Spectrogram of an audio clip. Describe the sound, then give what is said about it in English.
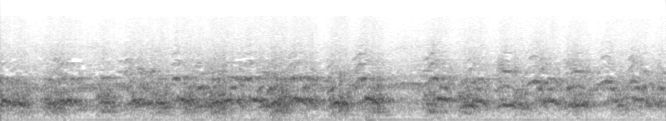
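A pack of sled dogs led by the Eskimo lead dog King barks and yips continuously and excitedly, loud, overlapping barks forming a dense, chaotic chorus with no speech. “Wonder Dog King, swiftest and strongest of Eskimo lead dogs, blazes the trail through storm and snow for Sergeant Preston as he meets the challenge of the Yukon.”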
